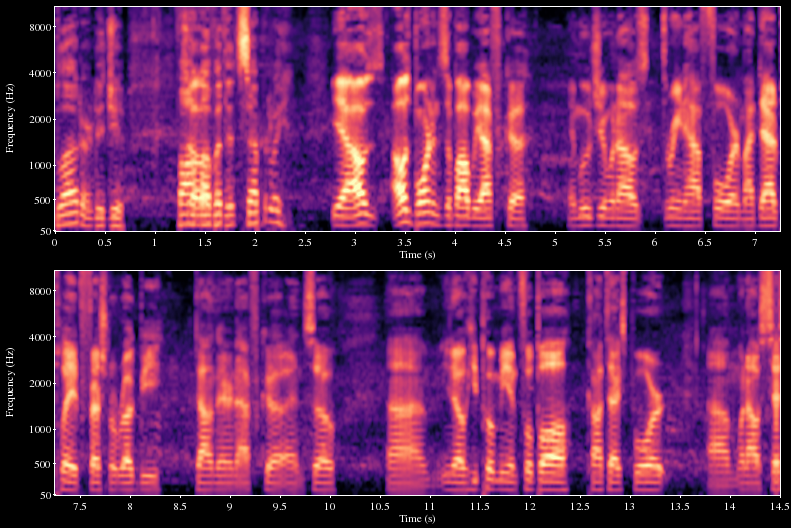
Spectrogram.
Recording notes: live from Pac-12 Media Day.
